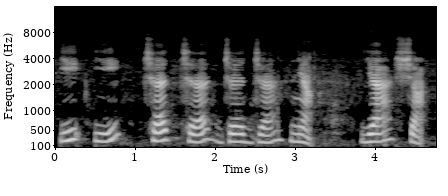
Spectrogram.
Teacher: ಇವು ಅಂಗಳಿನ ಮುಂಭಾಗದ ಸಹಾಯದಿಂದ ಹುಟ್ಟುವುದರಿಂದ ಇವುಗಳನ್ನು ತಾಲವ್ಯ ಅಕ್ಷರಗಳು ಎನ್ನುತ್ತೇವೆ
